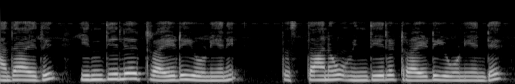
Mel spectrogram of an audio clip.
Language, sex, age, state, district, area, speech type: Malayalam, female, 45-60, Kerala, Palakkad, rural, spontaneous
